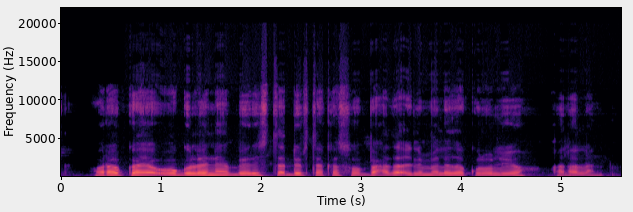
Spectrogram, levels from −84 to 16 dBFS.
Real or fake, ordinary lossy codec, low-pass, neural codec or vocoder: real; Opus, 32 kbps; 19.8 kHz; none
